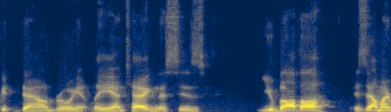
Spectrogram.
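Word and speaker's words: Yubaba: great alexi broke it down brilliantly antagonist is you baba is that my pronounce that correct alexi yep that's it and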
